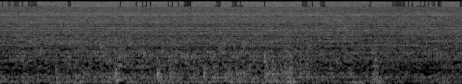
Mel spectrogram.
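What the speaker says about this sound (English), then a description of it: "I'm just pretty much rinsing off the brine." Tap water runs steadily over a trimmed turkey thigh in a sink, rinsing off the brine, a continuous close hiss and splash with no talking.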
